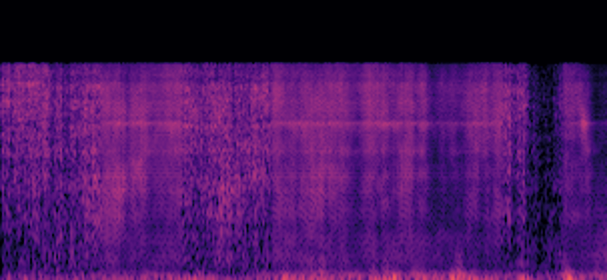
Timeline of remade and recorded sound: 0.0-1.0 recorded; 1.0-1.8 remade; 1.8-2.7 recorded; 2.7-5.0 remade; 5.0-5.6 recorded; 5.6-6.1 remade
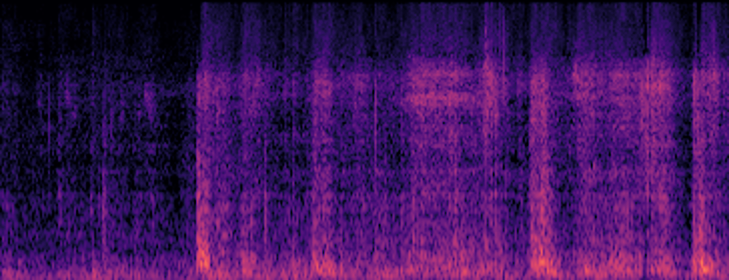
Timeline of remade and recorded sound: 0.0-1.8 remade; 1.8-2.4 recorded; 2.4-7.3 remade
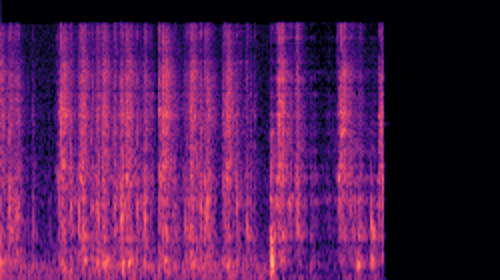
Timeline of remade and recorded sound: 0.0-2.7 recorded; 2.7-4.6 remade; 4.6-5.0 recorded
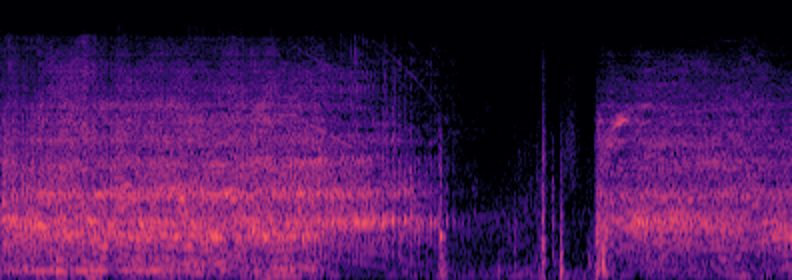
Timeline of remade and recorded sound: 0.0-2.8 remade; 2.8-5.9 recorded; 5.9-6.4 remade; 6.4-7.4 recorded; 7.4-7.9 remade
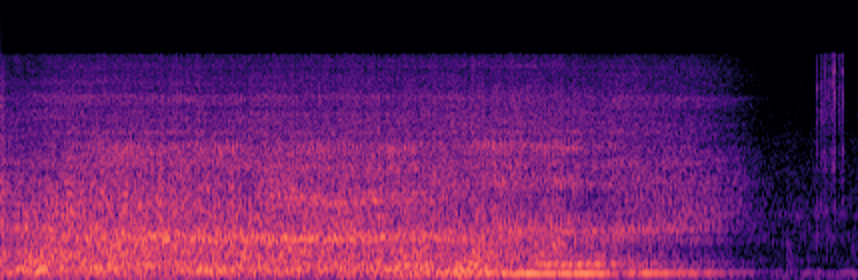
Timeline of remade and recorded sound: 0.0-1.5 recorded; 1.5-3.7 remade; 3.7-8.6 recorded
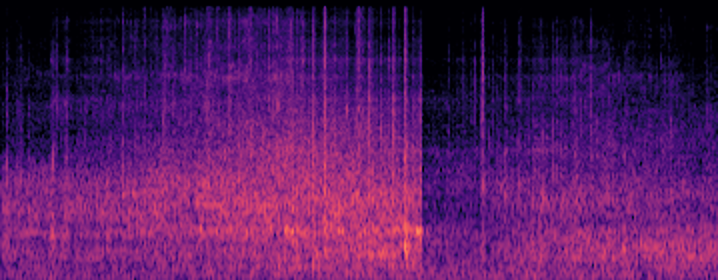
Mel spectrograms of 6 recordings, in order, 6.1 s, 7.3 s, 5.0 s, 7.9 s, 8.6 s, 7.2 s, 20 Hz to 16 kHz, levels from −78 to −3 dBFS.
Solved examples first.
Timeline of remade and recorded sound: 0.0-0.5 recorded; 0.5-1.1 remade; 1.1-2.8 recorded; 2.8-5.8 remade; 5.8-7.2 recorded

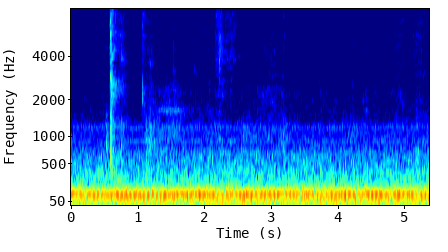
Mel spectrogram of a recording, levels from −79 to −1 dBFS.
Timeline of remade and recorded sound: 0.0-0.7 recorded; 0.7-1.3 remade; 1.3-2.6 recorded; 2.6-3.2 remade; 3.2-3.8 recorded; 3.8-5.4 remade

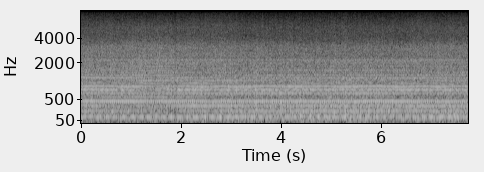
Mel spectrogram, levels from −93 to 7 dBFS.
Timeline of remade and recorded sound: 0.0-7.7 recorded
